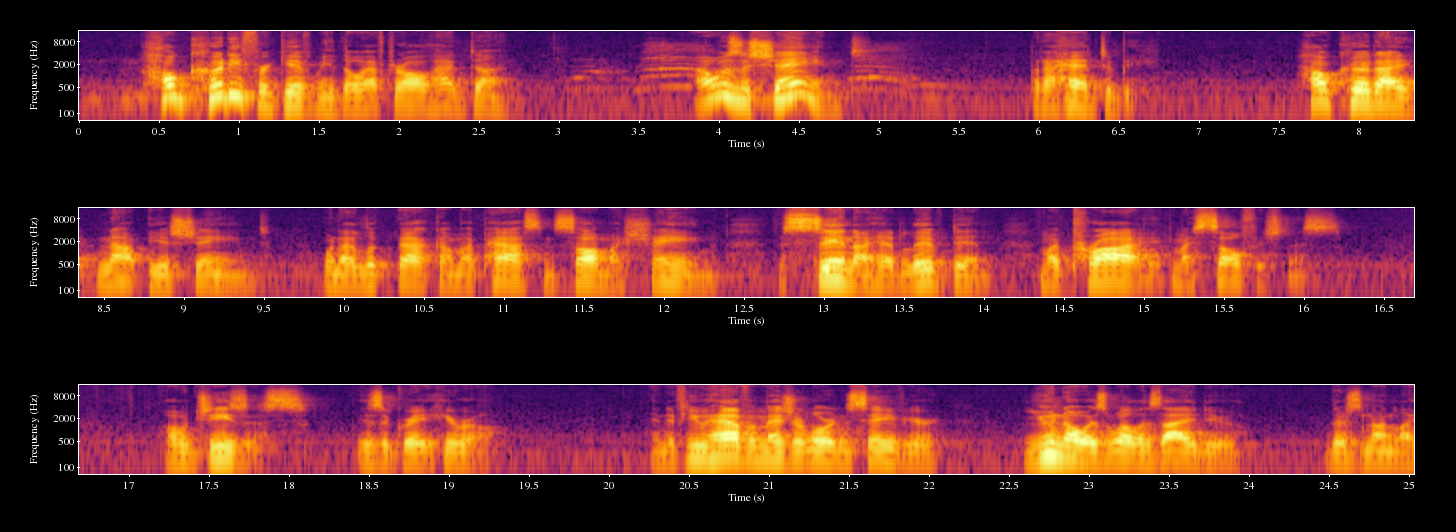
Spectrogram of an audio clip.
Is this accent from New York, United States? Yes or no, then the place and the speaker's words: yes; New York, United States; accent: New York; Wait, I'm from New York, and we don't talk like that. All y'all have done and defiled my New York accent.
